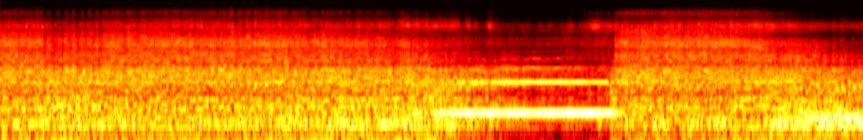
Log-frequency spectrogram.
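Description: A guitar is scraped and struck, making harsh noise.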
